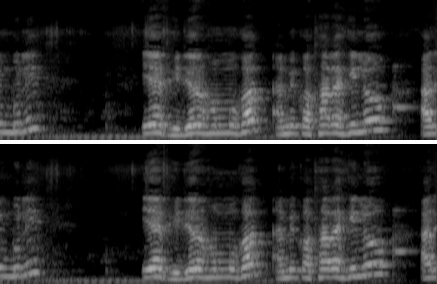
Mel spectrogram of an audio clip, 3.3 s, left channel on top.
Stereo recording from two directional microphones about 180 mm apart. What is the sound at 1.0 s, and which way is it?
Speech, 10° right (ahead or behind).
